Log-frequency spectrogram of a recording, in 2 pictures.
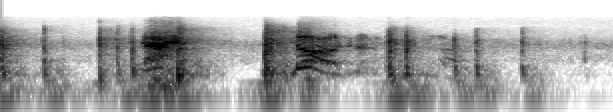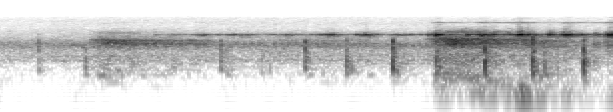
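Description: A fistfight in which one man smashes another in the mouth, knocks him flat and kicks his gun at him: a quick burst of heavy thuds and smacking punches in the first two seconds, then a lull with scattered faint knocks over a thin, steady tone.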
